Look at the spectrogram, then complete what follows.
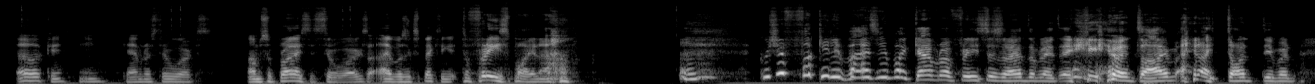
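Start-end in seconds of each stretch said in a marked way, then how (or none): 6.8-13.0 high voice, giggling and laughing through words. Talking to viewers about the camera freezing, laughing while talking. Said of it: "I feel sorry for laughing".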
